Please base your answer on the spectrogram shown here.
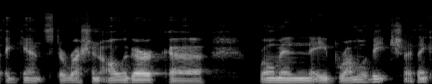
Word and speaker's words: Abramovich: trudeau's recent sanctions against a russian oligarch roman abramovich i think it's pronounced uh who's a bazillionaire apparently and owns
